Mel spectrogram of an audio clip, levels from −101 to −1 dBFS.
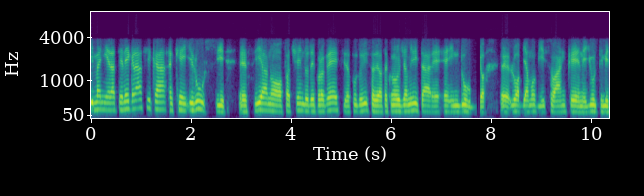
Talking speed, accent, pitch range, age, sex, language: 160 wpm, native, 120-145 Hz, 50-69, male, Italian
